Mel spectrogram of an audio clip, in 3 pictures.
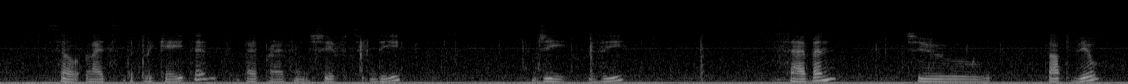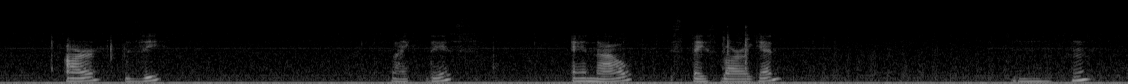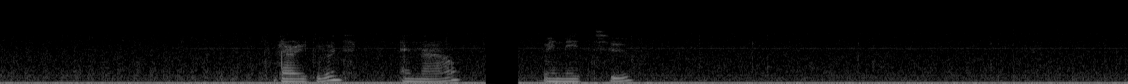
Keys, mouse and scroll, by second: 0.3 middle click, 0.5 click, 1.0 middle click, 3.3 shift+d, 5.2 g, 7.9 KP_7, 8.9 shift+middle click, 11.8 r, 15.4 middle click, 16.5 middle click, 17.6 middle click, 18.4 space, 25.3 Escape, 26.5 click, 27.4 click, 29.2 middle click, 30.0 click, 31.1 click, 32.7 click.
